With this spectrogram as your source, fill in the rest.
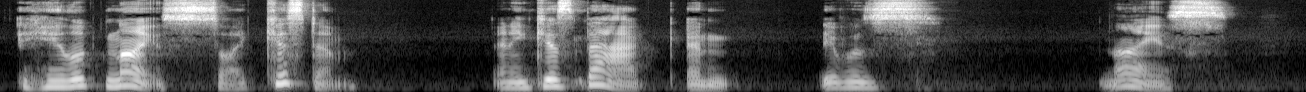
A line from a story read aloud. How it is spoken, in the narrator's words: he murmurs, a distracted note slipping into his voice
